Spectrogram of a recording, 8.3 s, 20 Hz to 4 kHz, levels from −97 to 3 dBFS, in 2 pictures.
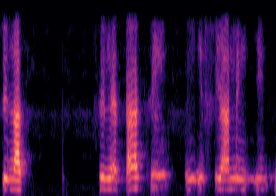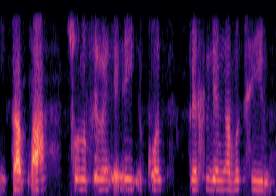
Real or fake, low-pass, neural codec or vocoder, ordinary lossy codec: fake; 3.6 kHz; codec, 24 kHz, 1.5 kbps, HILCodec; none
